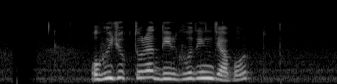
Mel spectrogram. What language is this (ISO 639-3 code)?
ben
